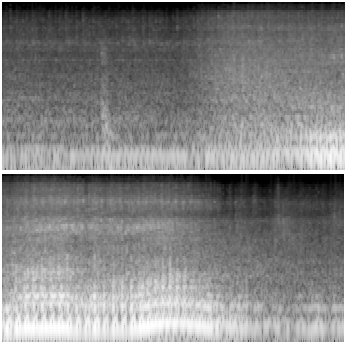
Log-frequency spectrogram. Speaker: now sounds good you can certainly see that under load now it's pulling itself up yeah anymore it's a lot better than it was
